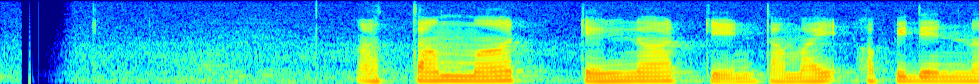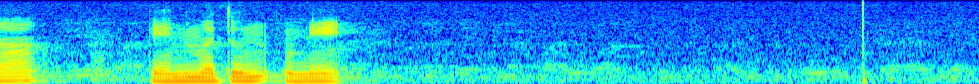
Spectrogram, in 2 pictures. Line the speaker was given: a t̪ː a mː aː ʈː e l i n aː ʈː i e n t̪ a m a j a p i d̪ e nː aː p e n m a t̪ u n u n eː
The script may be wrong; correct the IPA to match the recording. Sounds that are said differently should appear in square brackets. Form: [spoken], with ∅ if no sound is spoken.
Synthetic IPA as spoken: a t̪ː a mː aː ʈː e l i n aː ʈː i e n t̪ a m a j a p i d̪ e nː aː p e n m [ə] t̪ u n u n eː

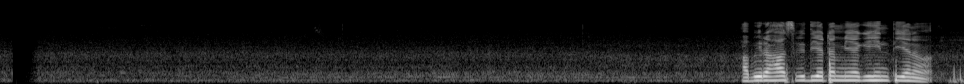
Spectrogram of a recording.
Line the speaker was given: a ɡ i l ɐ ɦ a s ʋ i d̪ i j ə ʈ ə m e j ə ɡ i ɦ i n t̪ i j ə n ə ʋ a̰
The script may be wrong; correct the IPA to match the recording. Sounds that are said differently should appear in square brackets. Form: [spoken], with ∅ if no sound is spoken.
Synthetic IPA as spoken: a [b] i [ɾ] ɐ ɦ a s ʋ i d̪ i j ə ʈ ə m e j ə ɡ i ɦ i n t̪ i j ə n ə ʋ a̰

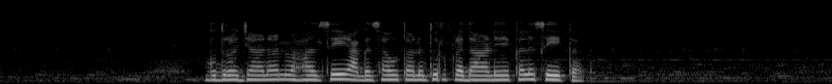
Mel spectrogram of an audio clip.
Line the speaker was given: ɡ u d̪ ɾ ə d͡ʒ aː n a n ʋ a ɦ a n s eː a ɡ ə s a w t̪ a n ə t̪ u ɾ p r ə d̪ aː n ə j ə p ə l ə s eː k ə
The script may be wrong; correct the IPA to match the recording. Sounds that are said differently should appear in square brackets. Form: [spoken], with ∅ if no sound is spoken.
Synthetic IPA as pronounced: ɡ u d̪ ɾ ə d͡ʒ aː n a n ʋ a ɦ a n s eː a ɡ ə s a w t̪ a n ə t̪ u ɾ p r ə d̪ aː n ə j ə [k] ə l ə s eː k ə

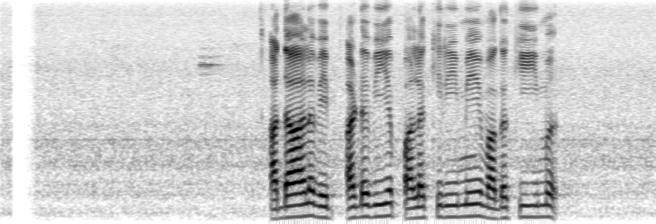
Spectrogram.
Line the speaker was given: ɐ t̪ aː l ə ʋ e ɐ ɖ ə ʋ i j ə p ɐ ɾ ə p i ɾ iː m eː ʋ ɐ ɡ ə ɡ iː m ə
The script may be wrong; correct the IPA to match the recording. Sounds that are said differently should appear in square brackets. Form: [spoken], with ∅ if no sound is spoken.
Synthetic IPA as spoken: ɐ [d̪] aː l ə ʋ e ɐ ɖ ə ʋ i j ə p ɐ [l] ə [k] i ɾ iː m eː ʋ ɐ ɡ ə [k] iː m ə

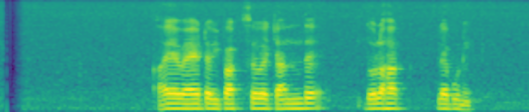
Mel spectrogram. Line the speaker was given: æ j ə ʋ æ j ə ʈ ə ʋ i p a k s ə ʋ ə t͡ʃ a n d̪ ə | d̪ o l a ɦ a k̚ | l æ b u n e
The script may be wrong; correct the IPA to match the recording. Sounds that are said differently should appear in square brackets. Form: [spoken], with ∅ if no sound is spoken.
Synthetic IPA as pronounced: [a] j ə ʋ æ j ə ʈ ə ʋ i p a k s ə ʋ ə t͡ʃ a n d̪ ə | d̪ o l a ɦ a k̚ | l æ b u n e

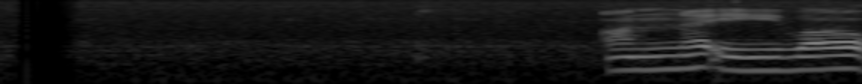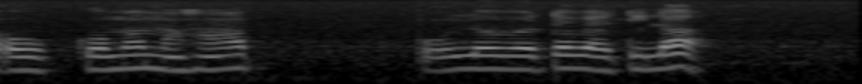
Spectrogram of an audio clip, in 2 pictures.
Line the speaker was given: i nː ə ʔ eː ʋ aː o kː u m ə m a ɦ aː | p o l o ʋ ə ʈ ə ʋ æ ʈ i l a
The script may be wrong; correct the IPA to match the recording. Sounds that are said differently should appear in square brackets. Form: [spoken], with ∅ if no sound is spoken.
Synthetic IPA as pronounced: [a] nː ə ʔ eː ʋ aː o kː [o] m ə m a ɦ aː | p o l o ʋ ə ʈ ə ʋ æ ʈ i l a

